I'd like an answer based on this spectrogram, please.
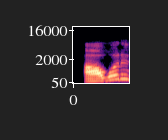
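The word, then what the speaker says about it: hour: at this H start with H एच तो आवर start with consonant sound तो एच है वो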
